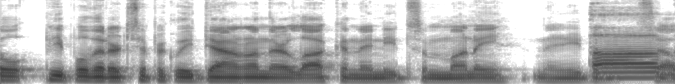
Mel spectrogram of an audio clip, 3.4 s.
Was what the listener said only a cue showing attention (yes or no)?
no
